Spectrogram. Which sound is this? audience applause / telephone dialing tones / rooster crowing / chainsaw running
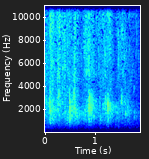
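audience applause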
